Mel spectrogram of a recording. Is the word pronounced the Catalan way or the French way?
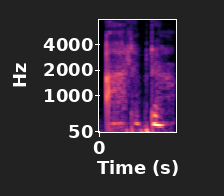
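Catalan. It is pronounced with Catalan sounds.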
